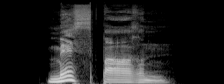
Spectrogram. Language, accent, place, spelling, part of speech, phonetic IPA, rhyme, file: German, Germany, Berlin, messbaren, adjective, [ˈmɛsbaːʁən], -ɛsbaːʁən, De-messbaren.ogg
- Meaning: inflection of messbar: 1. strong genitive masculine/neuter singular 2. weak/mixed genitive/dative all-gender singular 3. strong/weak/mixed accusative masculine singular 4. strong dative plural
